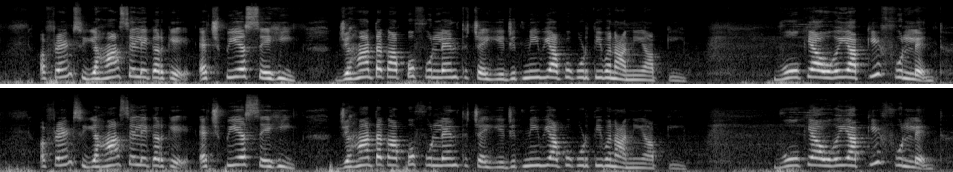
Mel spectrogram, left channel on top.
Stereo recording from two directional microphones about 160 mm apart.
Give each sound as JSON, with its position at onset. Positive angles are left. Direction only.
{"t": 0.3, "sound": "a woman's voice", "side_deg": 30}
{"t": 7.9, "sound": "a woman's voice", "side_deg": 35}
